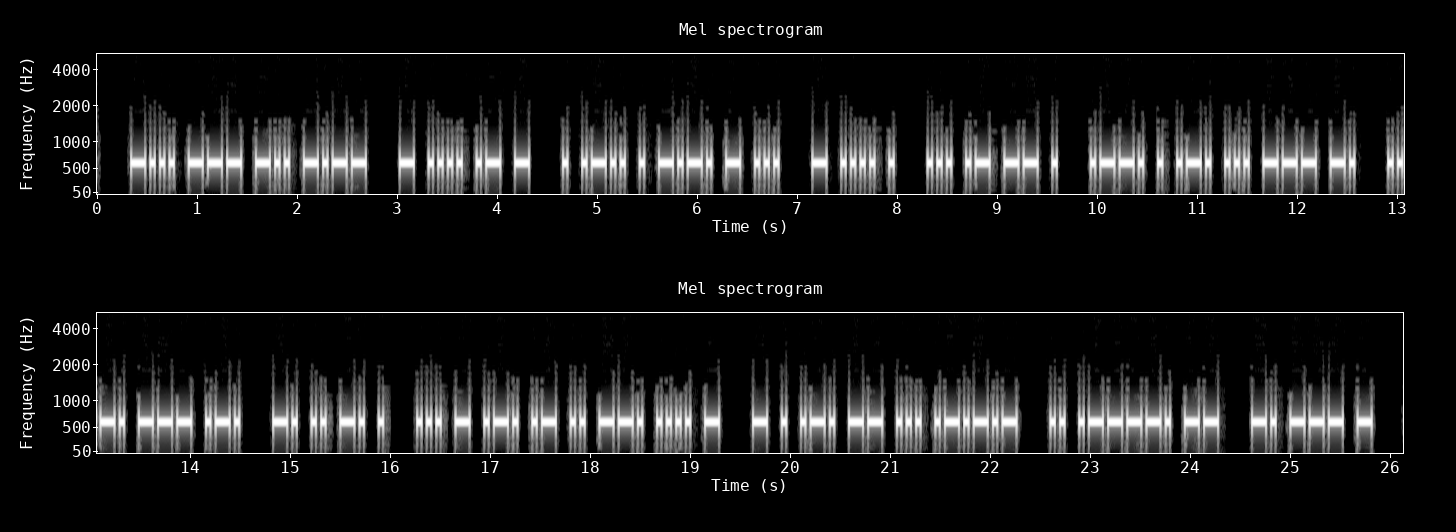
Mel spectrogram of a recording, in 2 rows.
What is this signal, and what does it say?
Morse code, heard as a keyed tone, about 25 wpm, 600 Hz. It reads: BODY THAT ELECTS THE SAME PERSON FOR NINE STRAIGHT TERMS. I'M NOT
